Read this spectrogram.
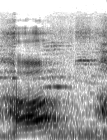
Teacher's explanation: जब हम बोलते हैं ह बोलते हैं तो गले से सीधे हवा निकल जाती है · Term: कंठ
